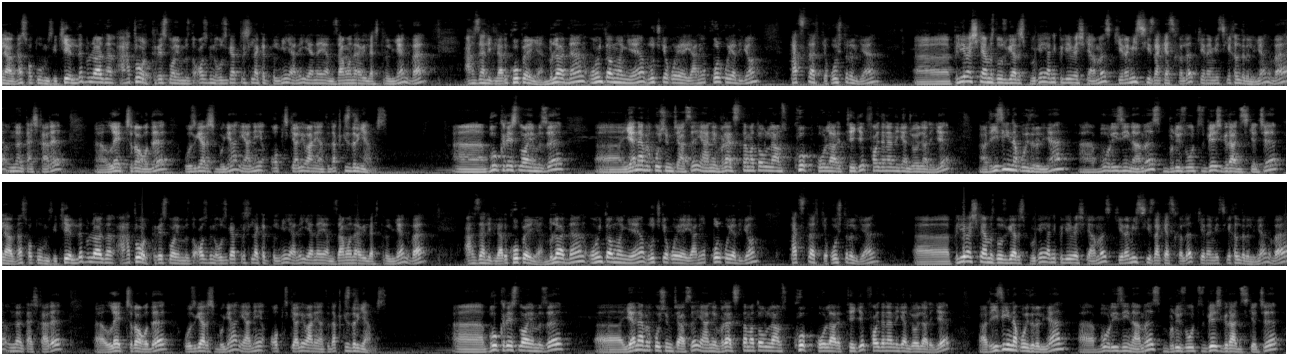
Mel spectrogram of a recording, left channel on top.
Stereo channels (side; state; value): both; normal; correlation 0.47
